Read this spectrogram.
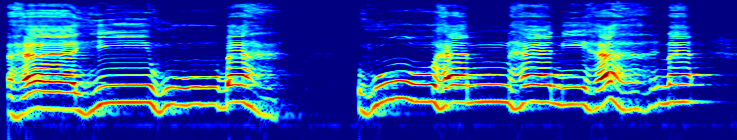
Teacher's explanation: Keluar dari aqsal halqi, keluar dari pangkal tenggorokan. Aqsa artinya pangkal, ya. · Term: huruf ha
